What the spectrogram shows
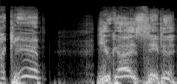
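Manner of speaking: very high, strained voice. Describing a show's main cop, the sergeant, to friends, strained sergeant voice. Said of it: "Everything he says, it seems to be strained".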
